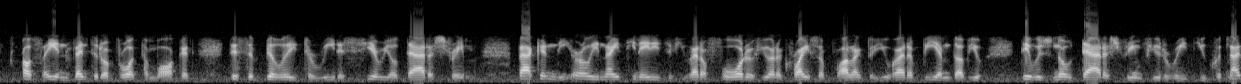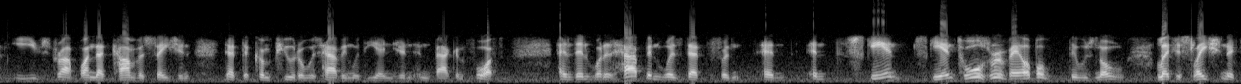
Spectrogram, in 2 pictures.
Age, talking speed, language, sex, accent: 50-69, 205 wpm, English, male, American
